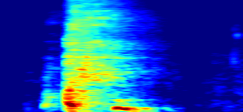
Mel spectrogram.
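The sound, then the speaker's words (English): A single harsh, chesty cough from a person with a cough and cold, fairly loud, with a rough voiced rasp trailing off after the initial burst, then silence. “But apologies for any sound issues when I'm coughing through this podcast.”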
